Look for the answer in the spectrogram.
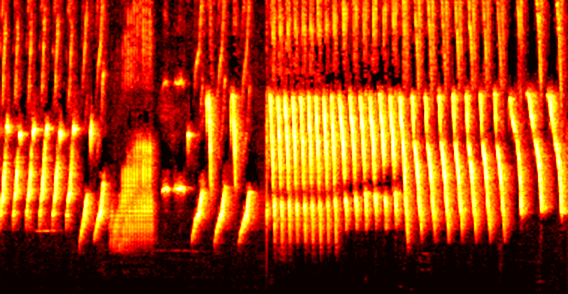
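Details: Canary singing a powerful mating song: series of repeated descending slurred notes, a harsh buzzy burst, brief pure tones, then fast rapid trills of downward-sweeping syllables, all high-pitched and continuous, no other sounds.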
